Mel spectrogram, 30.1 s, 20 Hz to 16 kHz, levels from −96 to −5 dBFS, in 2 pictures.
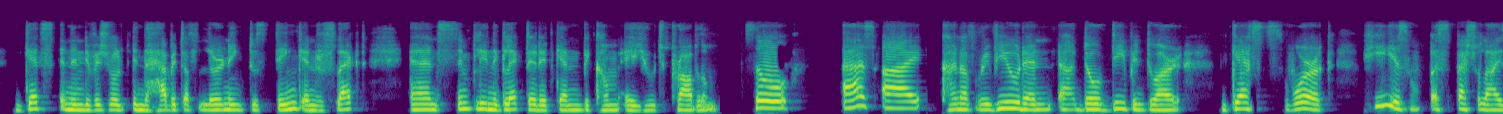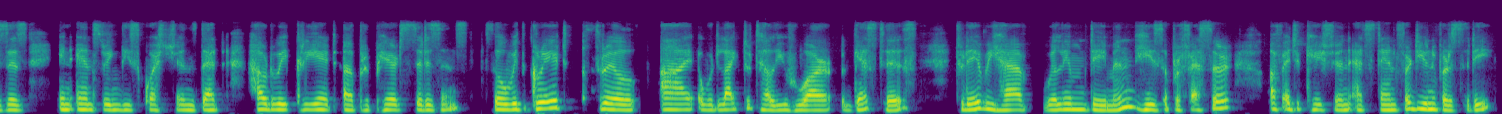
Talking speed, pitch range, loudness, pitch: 155 wpm, 165-190 Hz, -17 LUFS, 175 Hz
